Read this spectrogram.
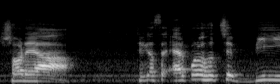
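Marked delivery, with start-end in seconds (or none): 0.1-0.5 স্বরে আ, an open Bengali আ sound; Italian vowel a. Shown as a demonstration. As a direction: say আ clearly and loudly, not the English এ. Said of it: "ইংরেজি ভাষায় হচ্ছে এ".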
